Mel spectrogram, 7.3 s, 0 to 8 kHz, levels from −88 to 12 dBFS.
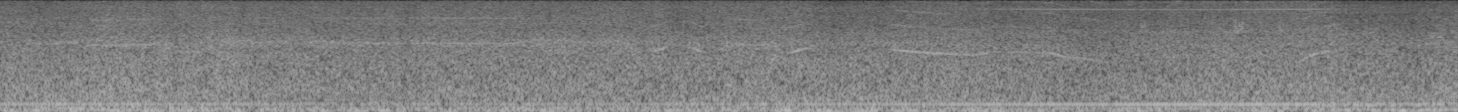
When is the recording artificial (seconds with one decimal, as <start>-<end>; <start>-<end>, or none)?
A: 1.5-2.0; 6.6-7.3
